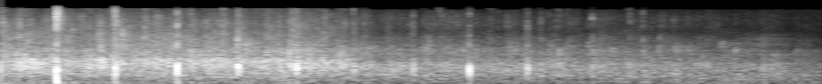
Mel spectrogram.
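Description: Audience applauding, the clapping dying away over the few seconds.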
